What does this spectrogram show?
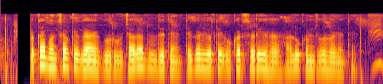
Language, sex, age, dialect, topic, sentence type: Chhattisgarhi, male, 60-100, Northern/Bhandar, agriculture, statement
